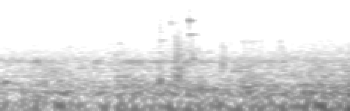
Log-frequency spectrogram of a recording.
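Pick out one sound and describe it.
A small metal object clinks as it is picked up.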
